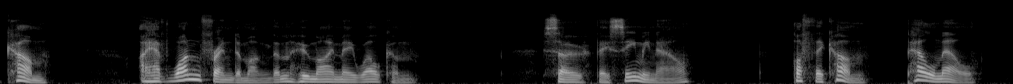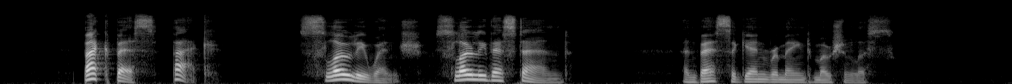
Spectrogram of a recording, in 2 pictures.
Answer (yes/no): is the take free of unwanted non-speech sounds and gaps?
yes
